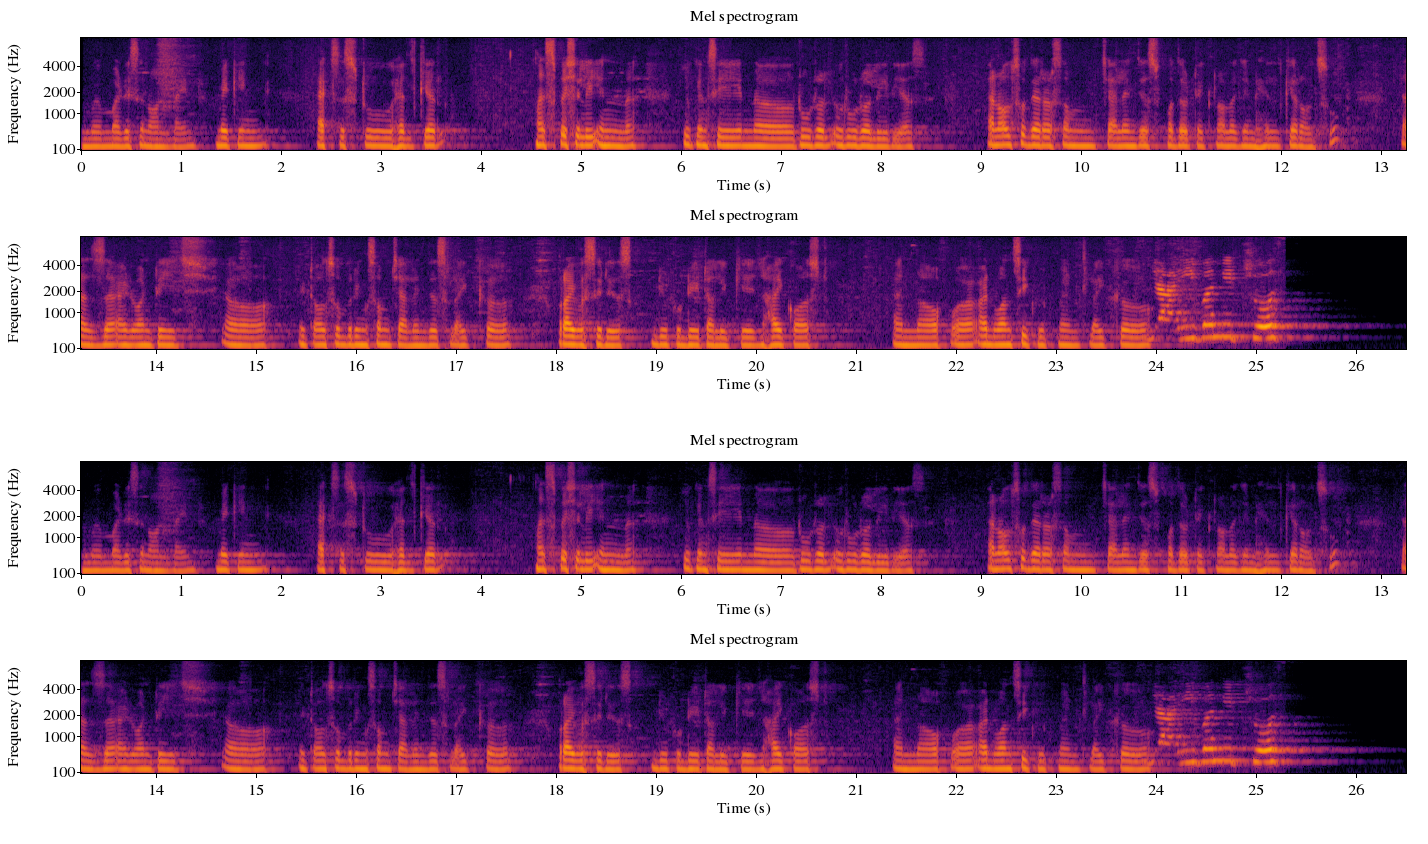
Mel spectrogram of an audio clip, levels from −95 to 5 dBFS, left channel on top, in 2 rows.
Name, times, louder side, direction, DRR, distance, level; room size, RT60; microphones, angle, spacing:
voice 1, 0.0-1.9 2.4-3.7 4.5-5.6 6.0-8.4 9.1-12.6 13.2-15.1 15.4-20.6 21.4-24.0, left 2 dB, 50° left, 18 dB, 0.7 m, -26 dB
voice 2, 23.9-25.3, left 2 dB, 80° left, 13 dB, 1.3 m, -25 dB
28.5 x 28.0 x 5.8 m, 1.4 s
head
